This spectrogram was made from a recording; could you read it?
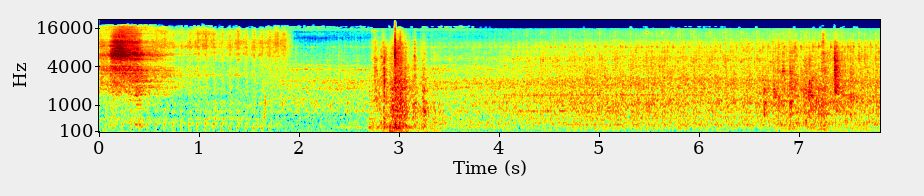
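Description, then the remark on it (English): A heavy garbage truck engine rumbles steadily in a narrow alley in Sheridan, Wyoming, on a sunny, chilly fall morning, while a loud mechanical clank and whine rises around the middle as its mechanical arm lifts a giant trash can and dumps it into the truck, then the idling continues. “his truck is picking up giant trash cans with a mechanical arm and dumping the contents into the truck”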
